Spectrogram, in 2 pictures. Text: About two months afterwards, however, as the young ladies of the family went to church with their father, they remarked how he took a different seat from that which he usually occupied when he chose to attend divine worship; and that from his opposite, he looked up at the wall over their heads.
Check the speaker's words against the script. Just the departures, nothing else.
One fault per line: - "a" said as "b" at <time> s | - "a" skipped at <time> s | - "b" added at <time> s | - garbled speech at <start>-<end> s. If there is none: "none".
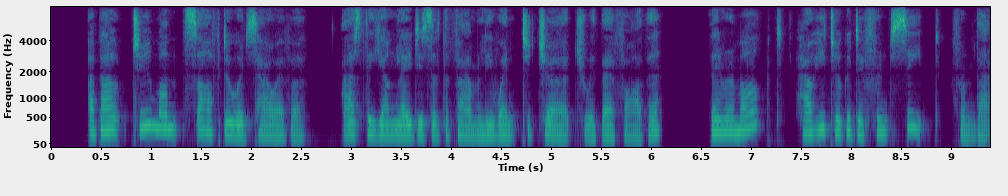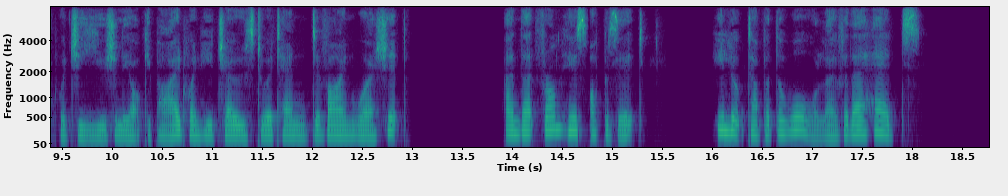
none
